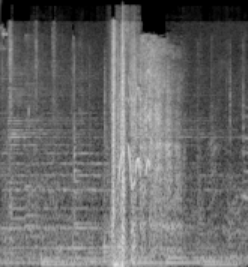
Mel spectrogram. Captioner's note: Avanshee whinnies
